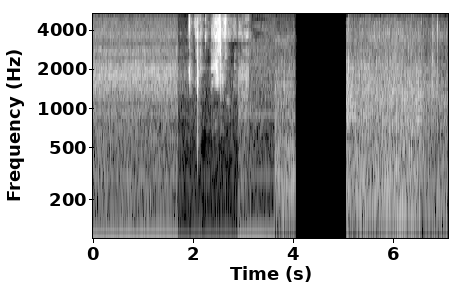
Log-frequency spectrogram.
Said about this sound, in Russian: Даже не мешает проезжающей машине, даже не мешает трактор какой-то там где-то вдали на пригорке.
